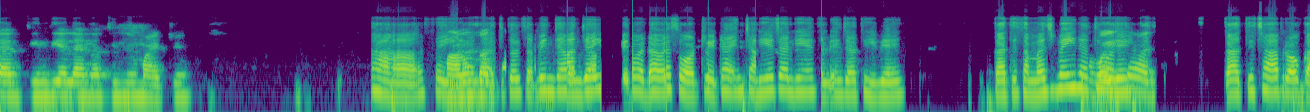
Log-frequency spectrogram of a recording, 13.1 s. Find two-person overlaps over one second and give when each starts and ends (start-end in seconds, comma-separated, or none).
4.5-6.0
